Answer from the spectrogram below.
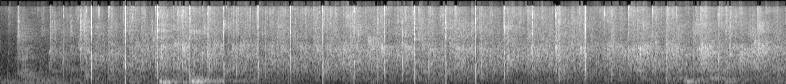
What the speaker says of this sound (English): would you please stand and let us give you our applause?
